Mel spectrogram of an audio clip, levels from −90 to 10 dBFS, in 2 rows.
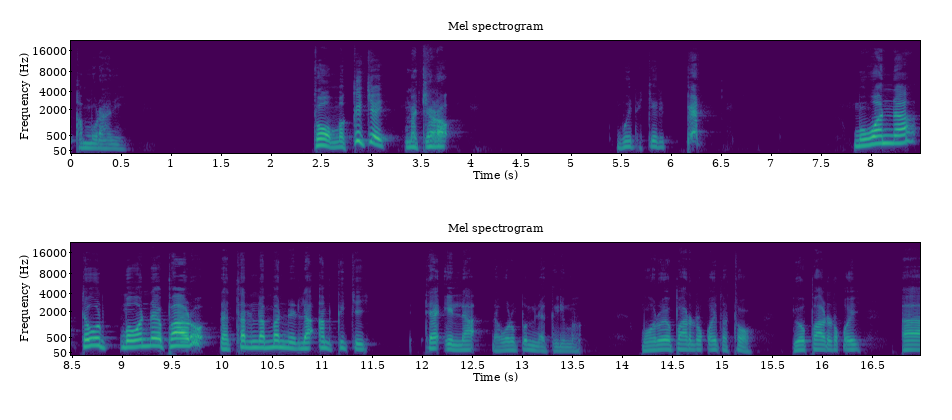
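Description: Listening through the speech recording, nothing stood out as a technical fault at any point.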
